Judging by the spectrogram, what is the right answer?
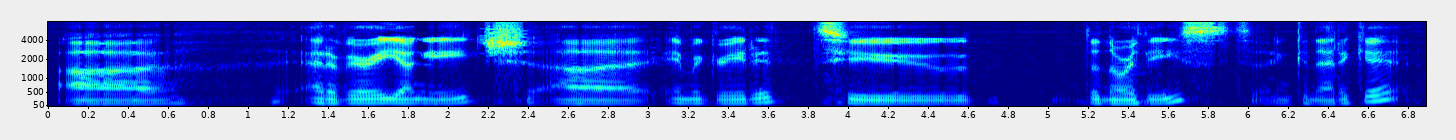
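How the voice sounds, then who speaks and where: Man, panelist, reflective talk, hesitant, many ums and restarts, mid pitch. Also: slow, fairly bright tone. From Peru.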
